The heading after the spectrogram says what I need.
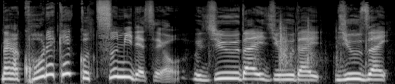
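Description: A young woman hosting a casual radio talk show, reading listener mail with a bubbly, giggly, animated manner. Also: fairly high pitch, measured pace, a little hiss or hum. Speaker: idol radio host.

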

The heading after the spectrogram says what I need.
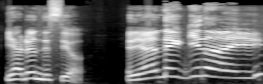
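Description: A woman's voice: high-pitched, lively intonation, moderate pace, fairly bright tone. A young woman hosting a casual radio talk show, reading listener mail and joking about herself with frequent laughs. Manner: playful, self-mocking, laughs often.

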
